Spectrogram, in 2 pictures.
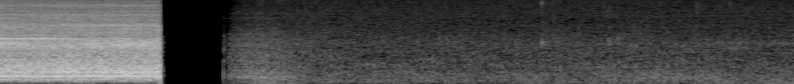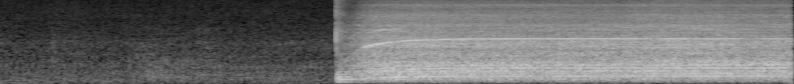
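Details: A loud vacuum cleaner runs indoors, cuts out abruptly for about seven seconds of near silence, then roars back on with a rising whine.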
